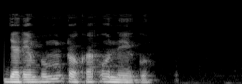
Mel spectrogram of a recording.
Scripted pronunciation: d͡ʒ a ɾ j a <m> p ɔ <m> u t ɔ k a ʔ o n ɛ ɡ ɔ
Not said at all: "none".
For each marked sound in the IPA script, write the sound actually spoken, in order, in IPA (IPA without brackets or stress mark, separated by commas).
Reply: m, m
